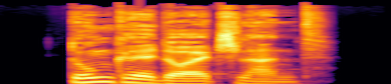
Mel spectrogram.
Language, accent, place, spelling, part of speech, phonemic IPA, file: German, Germany, Berlin, Dunkeldeutschland, proper noun, /ˈdʊŋkl̩ˌdɔɪ̯t͡ʃlant/, De-Dunkeldeutschland.ogg
- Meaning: East Germany, seen as a backwater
